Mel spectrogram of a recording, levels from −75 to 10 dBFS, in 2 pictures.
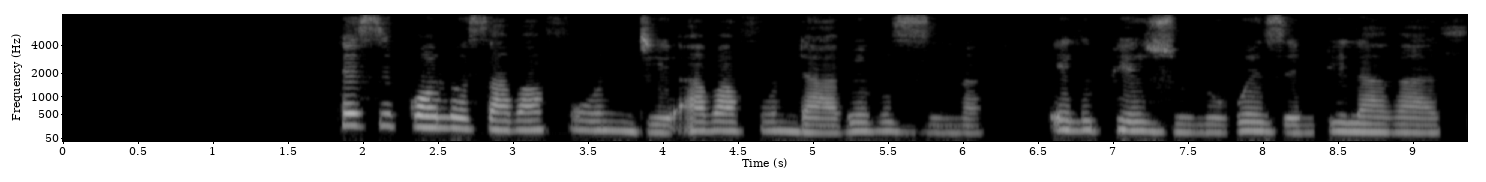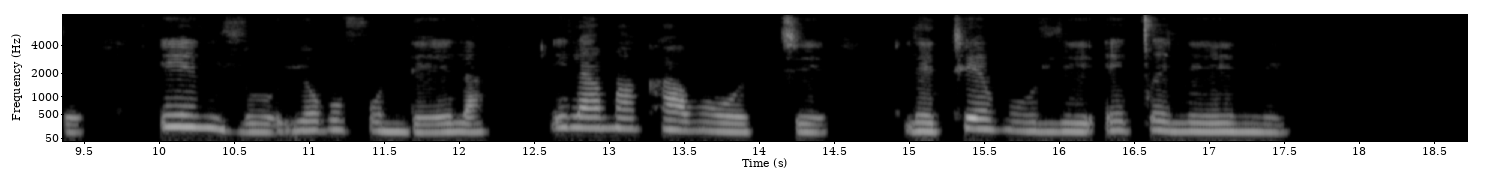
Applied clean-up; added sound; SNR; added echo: none; none; none; none.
